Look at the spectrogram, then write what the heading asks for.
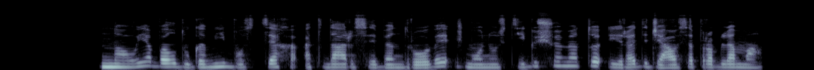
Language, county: Lithuanian, Tauragė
